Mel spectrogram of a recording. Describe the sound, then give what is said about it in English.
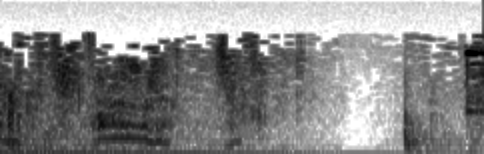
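Dogs whimper and whine, their voices rising and falling, then after a brief lull come two short, sharp bark-like bursts. “Well, can't really with the dogs, but I suppose you could come for a drink at mine.”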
